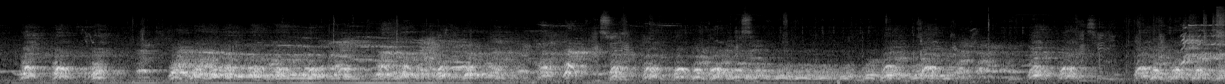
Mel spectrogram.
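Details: Siberian Husky puppies playing together give a run of high yips, short barks and whiny squeals, overlapping and irregular, with bursts of louder yelping near the start and end.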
